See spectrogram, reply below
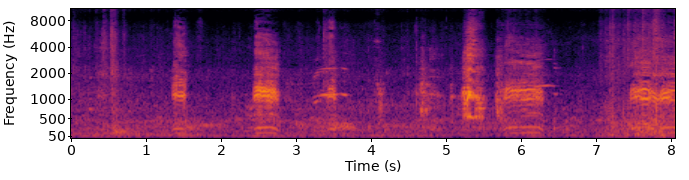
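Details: Giant African geese, a pair living in a backyard with other waterbirds, give a loose series of loud, harsh honks at irregular intervals, some clipped and some drawn out, over steady outdoor background noise.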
